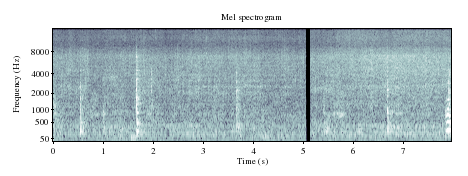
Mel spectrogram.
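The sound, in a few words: potatoes stirred into fried masala for fish curry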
